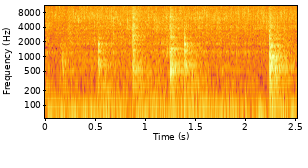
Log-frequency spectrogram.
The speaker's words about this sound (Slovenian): dober kos masla, se grejem v loncu, čakam, da se lepo raztopi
